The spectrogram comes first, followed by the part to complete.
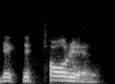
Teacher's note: And dictatorial, the stress is on toe.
